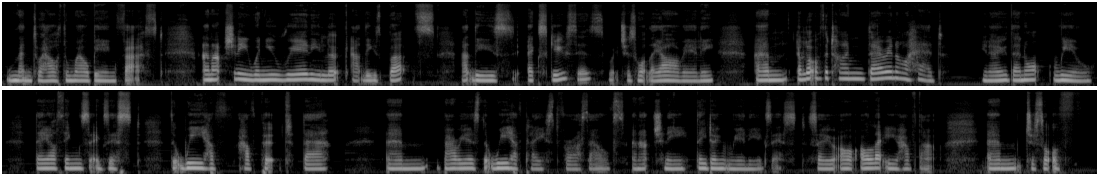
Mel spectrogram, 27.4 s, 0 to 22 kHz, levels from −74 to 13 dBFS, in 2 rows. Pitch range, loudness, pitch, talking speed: 185-210 Hz, -28 LUFS, 195 Hz, 160 wpm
